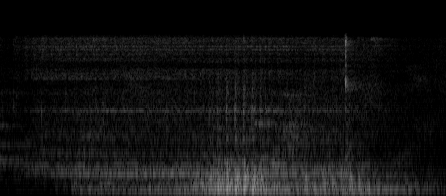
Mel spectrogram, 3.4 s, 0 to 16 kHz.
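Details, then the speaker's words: Electrolux DC37 fridge that runs but doesn't cool: the compressor hums and vibrates, trying to start, then the thermal overload protector clicks it off on high current. It is a locked compressor failing to start. "O motor tenta partir, fica vibrando, depois vai desliga pelo protetor térmico, porque esse estralo que o motor dá é um protetor térmico que tem quando a corrente tá muito alta."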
